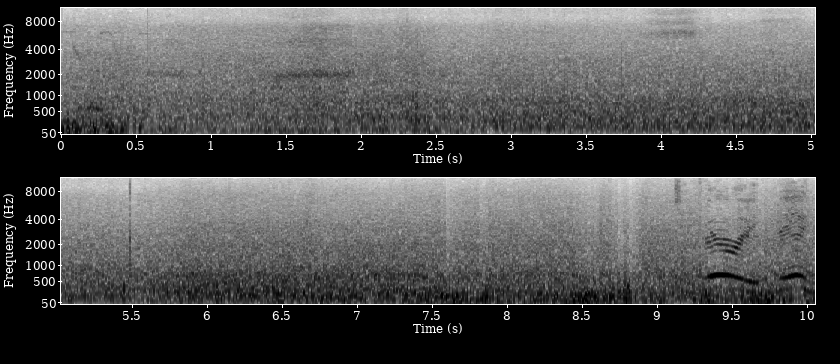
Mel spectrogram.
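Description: Surf washes steadily onto a wide, deserted beach on the Bay of Bengal near a fishing village, a continuous broadband roar roughened by wind buffeting the microphone, with a few faint higher calls near the end.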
